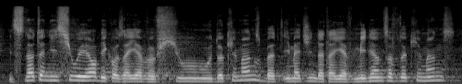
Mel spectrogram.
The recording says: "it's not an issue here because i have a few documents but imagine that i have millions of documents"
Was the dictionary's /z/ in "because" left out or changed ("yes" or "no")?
no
